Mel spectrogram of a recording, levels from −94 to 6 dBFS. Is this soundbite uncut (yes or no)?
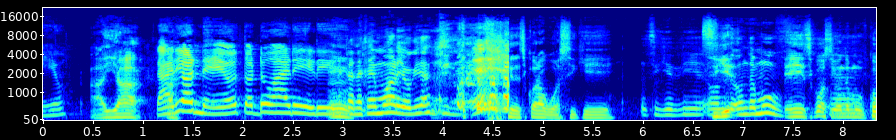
no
